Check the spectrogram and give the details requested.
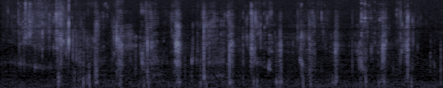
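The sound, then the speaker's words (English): Crunchy chewing of a juicy, salty salad with cauliflower and broccoli patties, a quick, steady run of crisp bites and crunches, fairly quiet, with no talking. “Some salads can really turn you ravenous, and this one is so juicy and salty and crunchy, has everything you want. I'm going a little berserk on this boy here.”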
